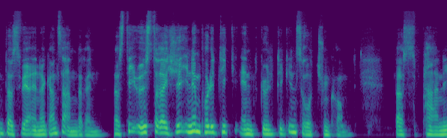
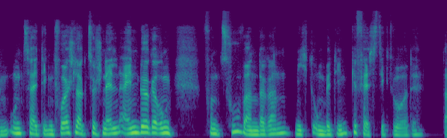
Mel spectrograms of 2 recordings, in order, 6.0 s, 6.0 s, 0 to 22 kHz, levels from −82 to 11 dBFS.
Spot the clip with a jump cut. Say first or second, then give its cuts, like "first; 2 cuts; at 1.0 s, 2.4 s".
first; 1 cut; at 1.5 s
